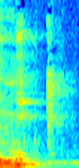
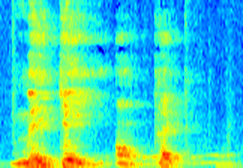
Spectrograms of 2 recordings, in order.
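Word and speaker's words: νίκη: foi le mot victoire c'est nique ou Nike en anglais Nike en grec ça s'écrit simplement n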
